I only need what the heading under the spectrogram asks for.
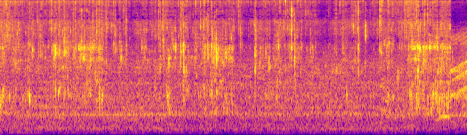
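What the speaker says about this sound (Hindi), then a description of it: "अब इन करेलों को धो लेते हैं, फिर निचोड़ लेंगे इसे।" Tap water runs steadily into a sink while bitter gourds are washed in a kitchen, a continuous close splashing trickle with faint handling clatter and no talking.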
